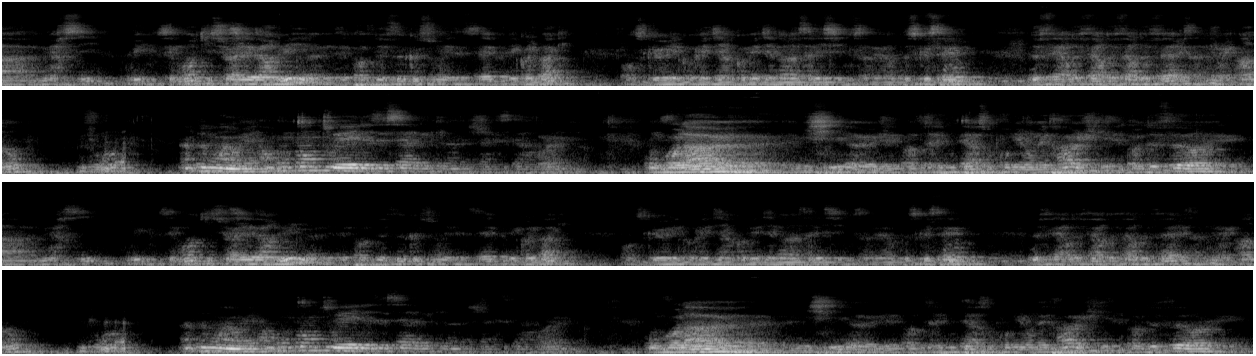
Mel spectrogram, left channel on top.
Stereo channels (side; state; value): both; normal; correlation 0.87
